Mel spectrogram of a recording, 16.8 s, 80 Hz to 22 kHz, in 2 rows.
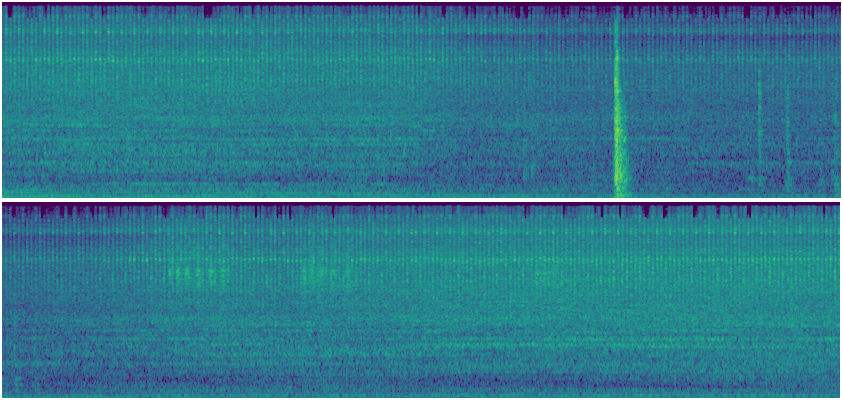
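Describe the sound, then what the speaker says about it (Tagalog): The non-turbo engine of a Suzuki Hustler 4x4 minivan runs at a low, steady idle, a soft continuous rumble broken by a single sharp click partway through. "Ito ang function sa kanyang makina."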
